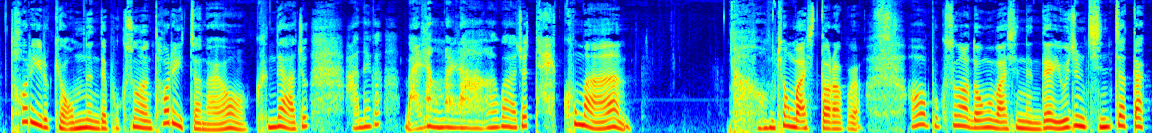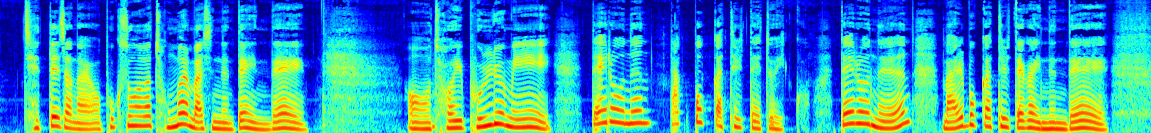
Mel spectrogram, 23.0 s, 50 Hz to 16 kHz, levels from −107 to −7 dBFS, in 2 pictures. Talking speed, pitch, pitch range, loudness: 275 characters per minute, 215 Hz, 185-255 Hz, -25 LUFS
